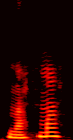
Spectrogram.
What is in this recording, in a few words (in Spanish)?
frijol, Mazateco; INALI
